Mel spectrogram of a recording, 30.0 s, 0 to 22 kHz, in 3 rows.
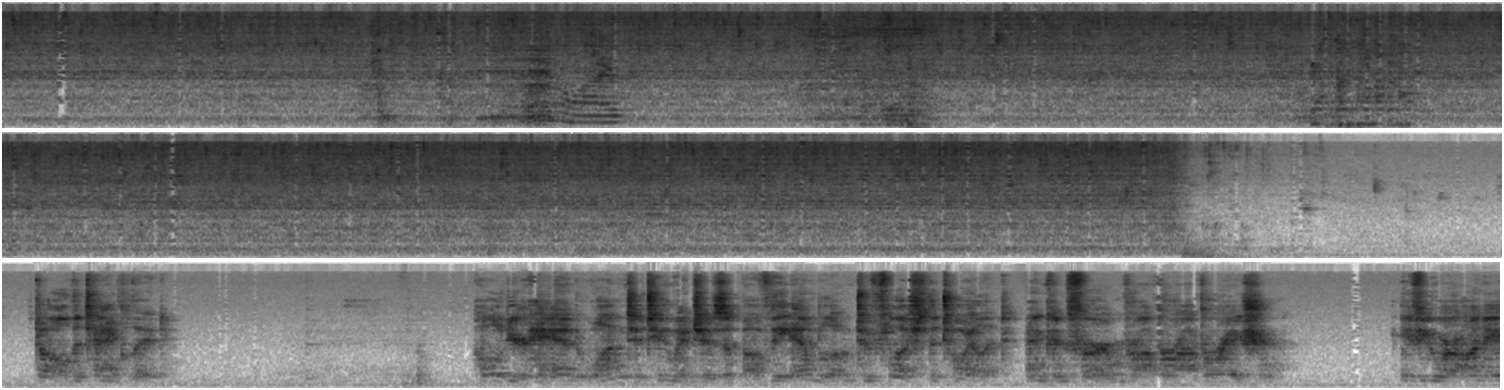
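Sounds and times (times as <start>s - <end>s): toilet tank refilling: 0.0s - 18.8s.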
